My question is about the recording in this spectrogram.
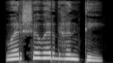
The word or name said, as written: ವರ್ಷವರ್ಧಂತಿ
